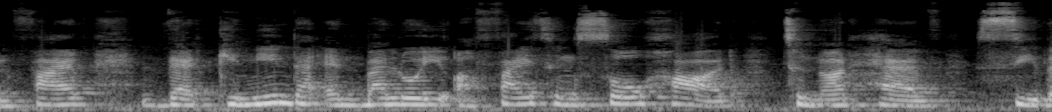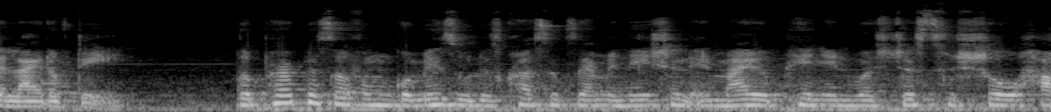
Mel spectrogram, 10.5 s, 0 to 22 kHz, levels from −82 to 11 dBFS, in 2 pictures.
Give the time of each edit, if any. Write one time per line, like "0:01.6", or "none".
0:06.4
